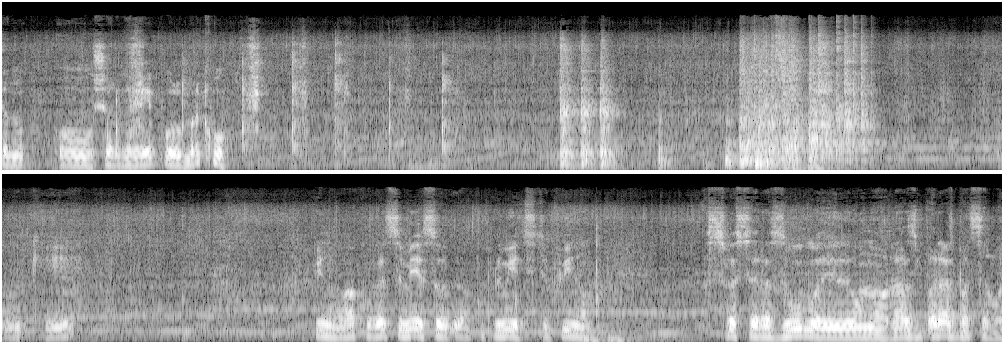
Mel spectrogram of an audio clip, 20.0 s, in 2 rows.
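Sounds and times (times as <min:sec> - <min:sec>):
meat sizzling in a saucepan: 0:00.0 - 0:20.0
wooden spoon scraping: 0:01.0 - 0:04.6, 0:09.0 - 0:16.4.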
